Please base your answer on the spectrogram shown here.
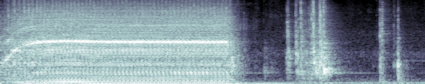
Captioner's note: machine whirring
